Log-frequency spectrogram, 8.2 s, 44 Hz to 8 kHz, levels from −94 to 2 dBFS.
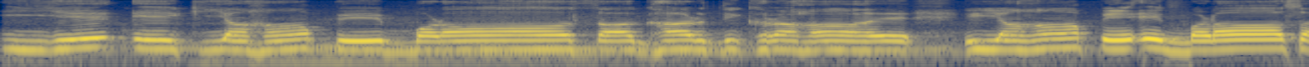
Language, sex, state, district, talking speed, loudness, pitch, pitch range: Hindi, male, Himachal Pradesh, Shimla, 110 wpm, -13 LUFS, 175 Hz, 170-185 Hz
